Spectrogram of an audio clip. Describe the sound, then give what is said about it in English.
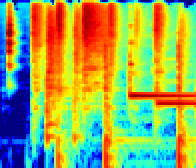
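A doorbell rings, its chime tones striking three or four times in quick succession, with one steady tone lingering and ringing on at the end. No one speaks. “Yeah, I think Liz and Maury are here. Oh. I'm gonna go get the door.”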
